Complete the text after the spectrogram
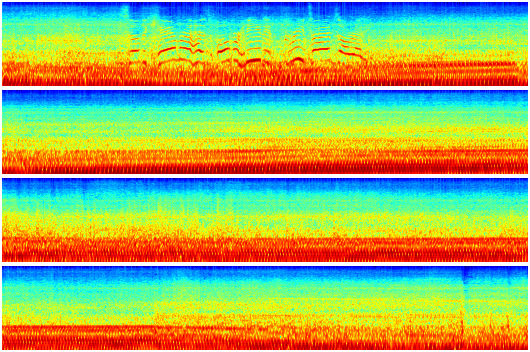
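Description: A motorcycle engine rumbles steadily and shifts pitch as the rider rides along.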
